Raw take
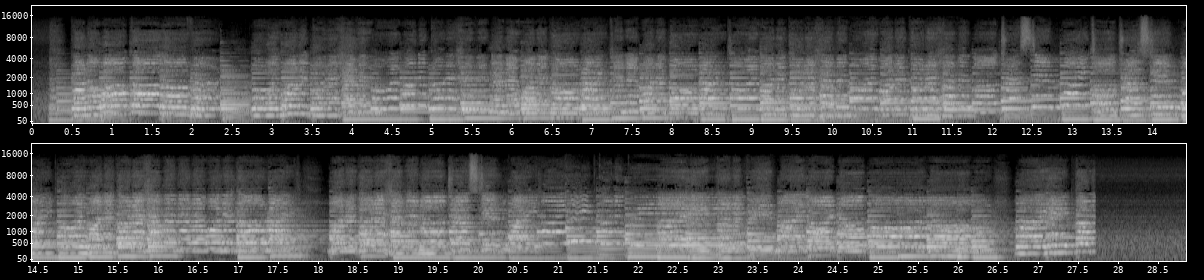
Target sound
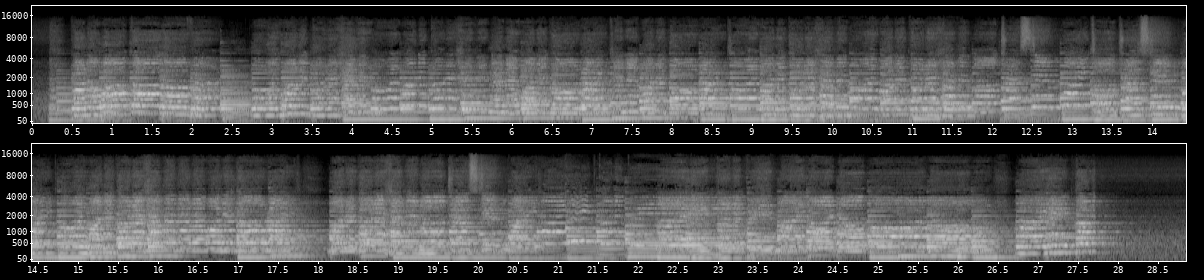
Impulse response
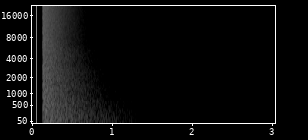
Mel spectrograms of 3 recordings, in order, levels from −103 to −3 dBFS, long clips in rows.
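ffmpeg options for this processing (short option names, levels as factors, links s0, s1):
-filter_complex "[0:a]bandreject=f=4300:w=10,asplit=2[s0][s1];[s1]highshelf=f=8100:g=7[s2];[1:a]atrim=start_sample=2205[s3];[s2][s3]afir=irnorm=-1:irlink=0,volume=2.37[s4];[s0][s4]amix=inputs=2:normalize=0,volume=0.422"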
